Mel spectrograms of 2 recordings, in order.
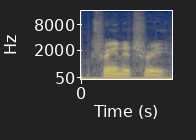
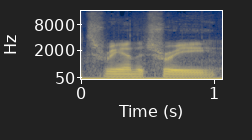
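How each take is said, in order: First: It is said in a South Side Chicago accent. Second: It is said in a plain standard accent. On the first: The speaker calls it right. "south side" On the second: The speaker calls it wrong. "You're saying it wrong"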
